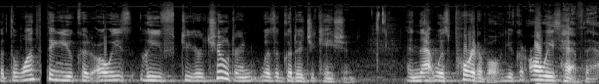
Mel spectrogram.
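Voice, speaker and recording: A woman with a New England accent speaks at a fairly quick pace in a fairly low voice with ordinary pitch variation, over noticeable background noise. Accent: New England American. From Connecticut, Bridgeport. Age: 70s. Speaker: lawyer. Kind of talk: oral history interview.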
